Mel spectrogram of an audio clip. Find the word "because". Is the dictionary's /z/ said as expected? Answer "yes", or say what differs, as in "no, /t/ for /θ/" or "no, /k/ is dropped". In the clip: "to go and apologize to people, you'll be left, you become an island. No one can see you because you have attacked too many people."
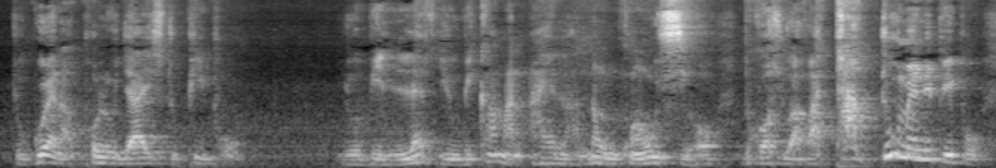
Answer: no, /s/ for /z/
